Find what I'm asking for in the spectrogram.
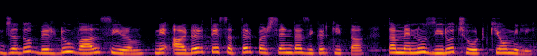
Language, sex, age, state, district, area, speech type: Punjabi, female, 18-30, Punjab, Shaheed Bhagat Singh Nagar, urban, read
